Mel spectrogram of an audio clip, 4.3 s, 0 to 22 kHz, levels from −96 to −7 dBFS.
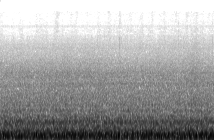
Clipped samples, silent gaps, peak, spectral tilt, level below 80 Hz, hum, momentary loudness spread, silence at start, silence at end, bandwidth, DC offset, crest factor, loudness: under 0.1%; none; -4 dBFS; -10 dB/octave; -20 dBFS; none; 1 LU; 0 s; 0 s; 5.4 kHz; under 0.1%; 12 dB; -18 LUFS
